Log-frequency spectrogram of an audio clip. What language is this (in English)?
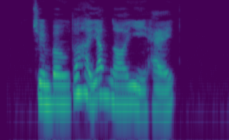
Cantonese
